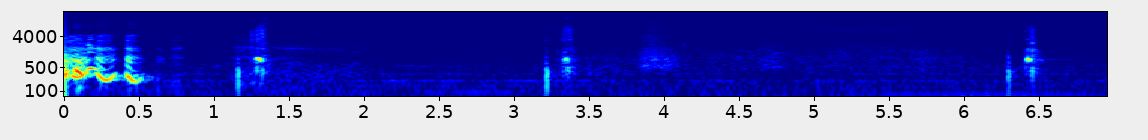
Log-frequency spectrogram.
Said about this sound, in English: All this attention about wolf pup hiccups.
